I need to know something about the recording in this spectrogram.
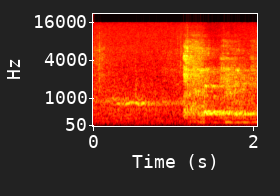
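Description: A person coughing, starting suddenly about a second in after a moment of quiet room tone.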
